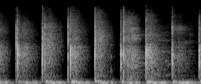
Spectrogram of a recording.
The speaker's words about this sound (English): Applaud him. Let's hear it for LRH.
